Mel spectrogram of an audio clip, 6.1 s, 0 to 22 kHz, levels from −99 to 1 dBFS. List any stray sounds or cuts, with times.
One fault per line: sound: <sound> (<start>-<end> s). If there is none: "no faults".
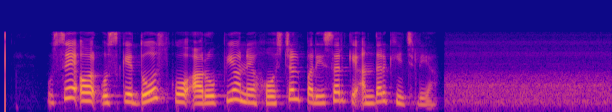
no faults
